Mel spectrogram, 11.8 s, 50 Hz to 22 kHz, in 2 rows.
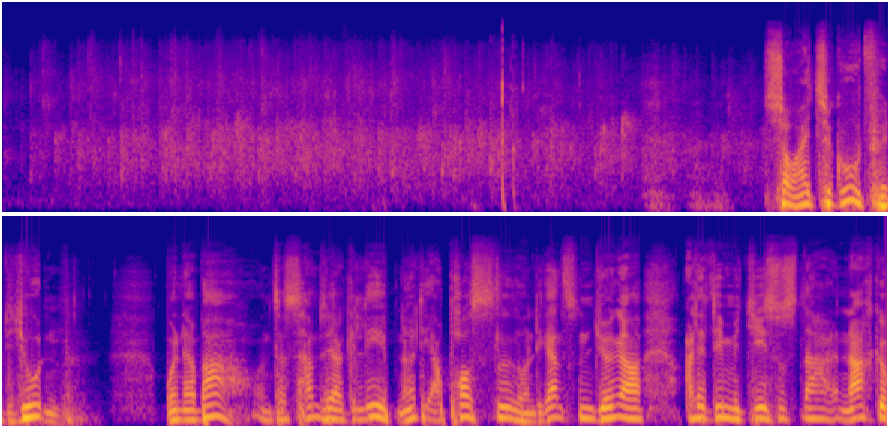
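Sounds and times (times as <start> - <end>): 
crowd applauding: 0.0 - 5.6
speech: 5.2 - 11.7.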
